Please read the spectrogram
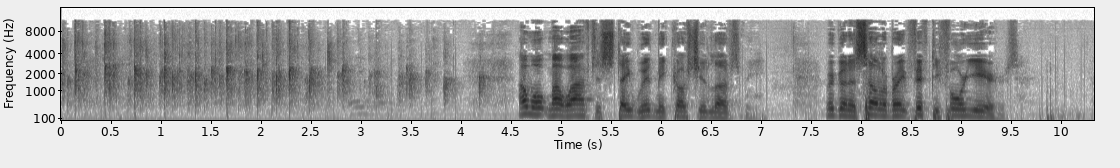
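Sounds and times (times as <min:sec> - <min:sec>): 
single person clapping: 0:00.0 - 0:04.4
speech: 0:04.6 - 0:07.0, 0:07.6 - 0:09.7.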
